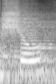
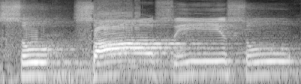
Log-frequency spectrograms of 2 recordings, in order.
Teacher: Kayak sin biasa. Cuma lidah naik ke atas, itu yang disebut isti'la adalah makhraj shad.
